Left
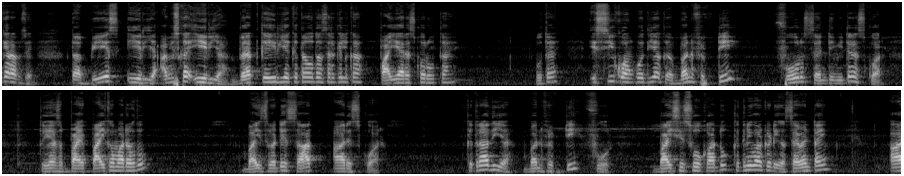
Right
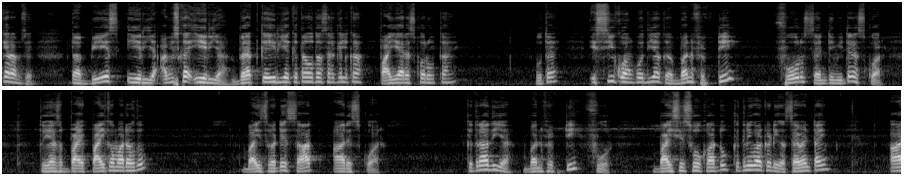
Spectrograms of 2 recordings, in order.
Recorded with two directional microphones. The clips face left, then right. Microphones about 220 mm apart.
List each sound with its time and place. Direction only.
0.0 s speech: 35° right (ahead or behind)
11.4 s speech: 45° right (ahead or behind)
